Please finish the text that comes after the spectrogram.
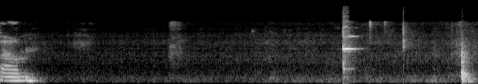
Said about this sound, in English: we don't have music, but I'm going to go ahead and play the bowls behind me.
